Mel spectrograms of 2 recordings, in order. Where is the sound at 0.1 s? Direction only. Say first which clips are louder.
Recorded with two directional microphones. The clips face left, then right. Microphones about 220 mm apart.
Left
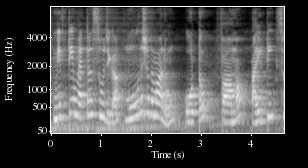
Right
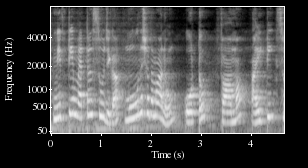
Right 4 dB; 50° right (ahead or behind).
